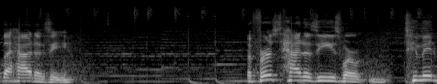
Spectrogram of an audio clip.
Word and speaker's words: Hadozee: It's the Hadozee, not the Hazardee.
